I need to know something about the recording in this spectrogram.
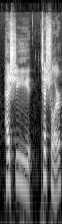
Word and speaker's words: Heshy Tischler: So joining us today, we've got Heshy Tischler. Yes.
